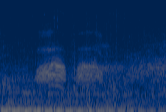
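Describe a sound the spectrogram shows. A crow caws twice, loud and close.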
